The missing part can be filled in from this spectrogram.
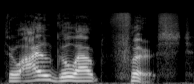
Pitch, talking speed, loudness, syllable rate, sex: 165 Hz, 155 wpm, -15 LUFS, 2.8 syllables/s, male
